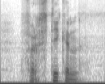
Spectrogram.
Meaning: to choke, to suffocate
- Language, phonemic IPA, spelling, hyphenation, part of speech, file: Dutch, /vərˈstɪ.kə(n)/, verstikken, ver‧stik‧ken, verb, Nl-verstikken.ogg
